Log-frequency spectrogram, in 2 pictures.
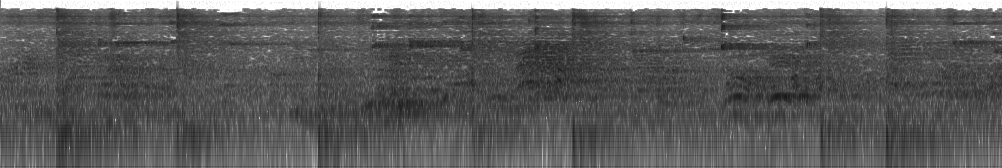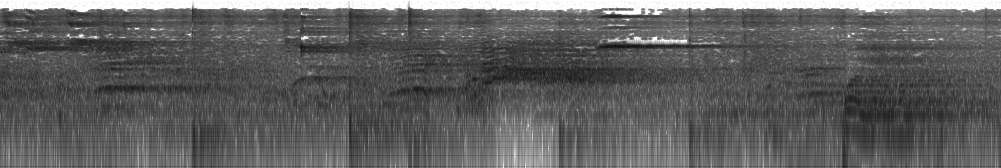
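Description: A volleyball rally in a large echoing hall: a series of sharp slaps of hands and arms striking the ball, over players' and spectators' shouting voices. Near the end the rally stops and a group of voices starts a chant.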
